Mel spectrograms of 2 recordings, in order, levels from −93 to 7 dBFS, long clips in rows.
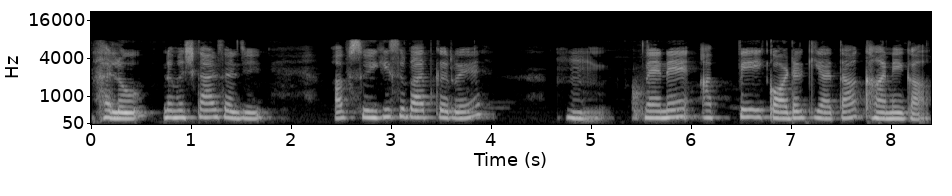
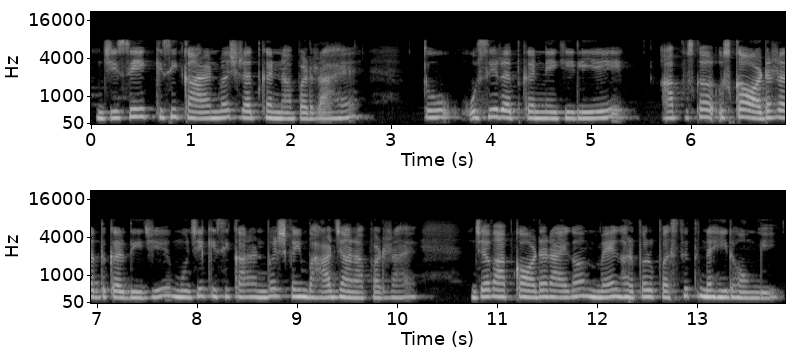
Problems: constant background noise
